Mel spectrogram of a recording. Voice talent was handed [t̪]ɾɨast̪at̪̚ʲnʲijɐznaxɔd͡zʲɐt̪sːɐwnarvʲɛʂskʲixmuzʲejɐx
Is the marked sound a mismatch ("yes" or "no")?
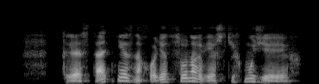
no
